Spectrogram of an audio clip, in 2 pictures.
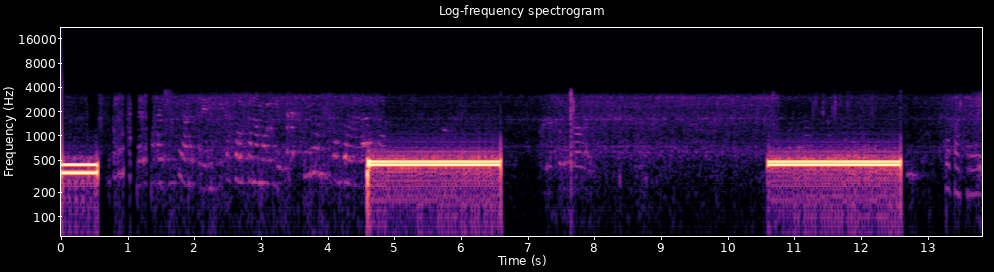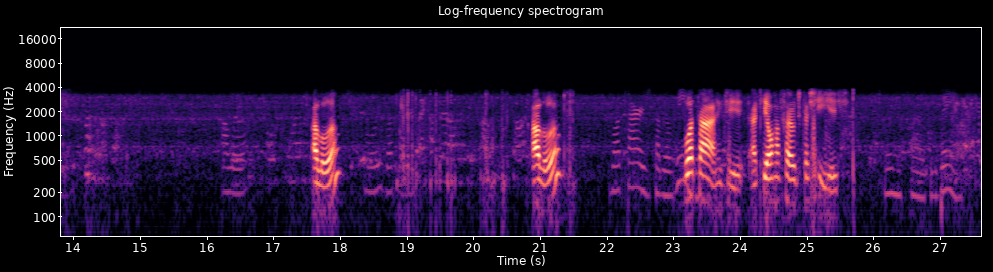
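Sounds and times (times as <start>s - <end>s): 
low telephone line ringing tones during call transfer: 0.0s - 0.6s, 4.6s - 6.6s, 10.6s - 12.6s
speech: 17.6s - 18.1s, 20.9s - 21.4s, 22.2s - 26.3s.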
